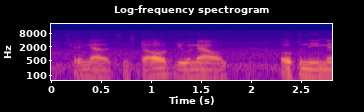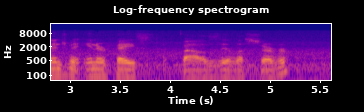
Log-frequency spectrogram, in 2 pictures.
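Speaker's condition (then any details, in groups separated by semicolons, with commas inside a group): No condition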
